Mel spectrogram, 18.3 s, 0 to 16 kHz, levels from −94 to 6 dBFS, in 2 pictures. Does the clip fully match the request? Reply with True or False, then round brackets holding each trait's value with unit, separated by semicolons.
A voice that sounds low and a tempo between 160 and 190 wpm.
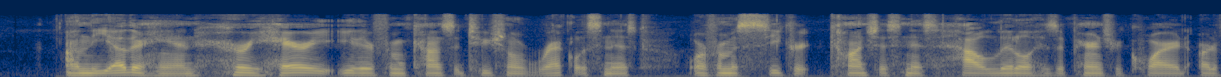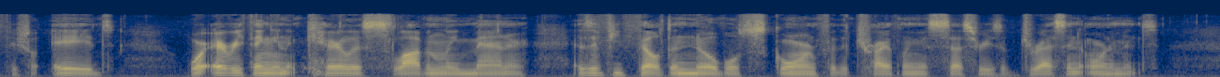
False (100 Hz; 145 wpm)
